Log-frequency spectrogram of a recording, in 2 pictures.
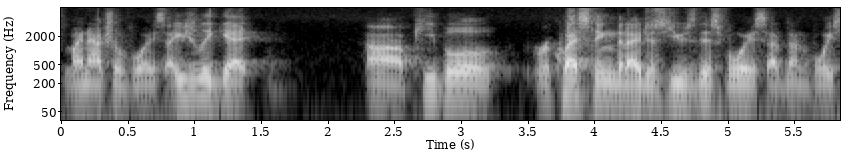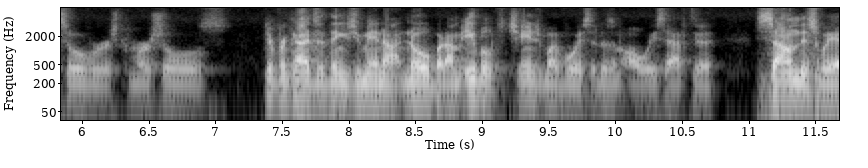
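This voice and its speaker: An actor and radio host with a Jamaican accent chats casually in an interview, saying "you know" a lot. His voice is deep and smooth, a bit bright, and the recording is rough.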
